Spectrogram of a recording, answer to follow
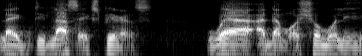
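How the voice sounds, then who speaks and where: This man has a northern Nigerian accent. He talks at a fairly slow pace. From Nigeria, northeast. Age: 60s. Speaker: politician. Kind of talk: interview. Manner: halting.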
